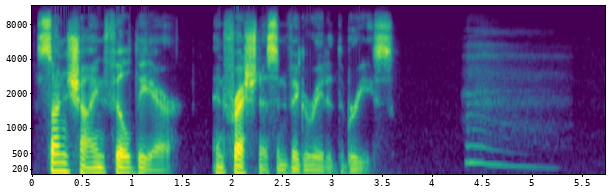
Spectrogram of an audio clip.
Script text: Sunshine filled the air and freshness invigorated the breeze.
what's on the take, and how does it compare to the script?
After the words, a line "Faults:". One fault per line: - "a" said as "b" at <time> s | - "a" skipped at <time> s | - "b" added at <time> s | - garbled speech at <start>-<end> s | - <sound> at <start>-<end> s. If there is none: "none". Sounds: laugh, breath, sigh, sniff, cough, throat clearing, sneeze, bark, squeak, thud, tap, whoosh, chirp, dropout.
Sunshine filled the air and freshness invigorated the breeze.
Faults:
- sigh at 4.3-5.4 s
